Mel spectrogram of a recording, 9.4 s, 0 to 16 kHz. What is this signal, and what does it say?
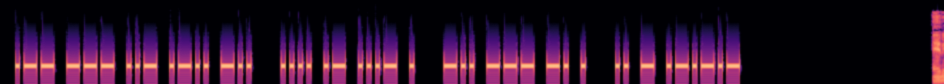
Morse code, heard as a keyed tone, about 28 wpm, 700 Hz. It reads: WOULD HAVE DONE IT.
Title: Sentences from Top 1200 Words 28wpm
